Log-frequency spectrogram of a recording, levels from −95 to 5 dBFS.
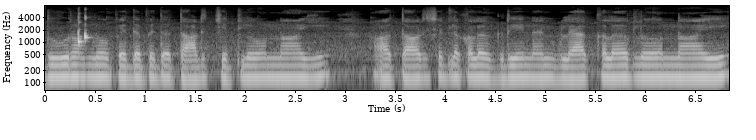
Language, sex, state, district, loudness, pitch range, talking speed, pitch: Telugu, male, Telangana, Mahabubabad, -22 LUFS, 130-140 Hz, 140 wpm, 135 Hz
